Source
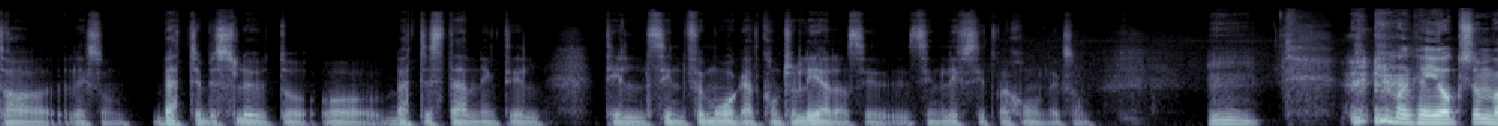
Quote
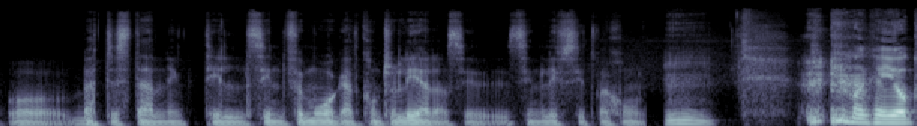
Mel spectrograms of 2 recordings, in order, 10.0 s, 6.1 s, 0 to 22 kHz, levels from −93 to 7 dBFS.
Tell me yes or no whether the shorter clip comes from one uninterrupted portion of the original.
no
